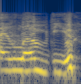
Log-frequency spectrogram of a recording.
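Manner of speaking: laughing through the words; giggling it out. Real, not acted. Repeating the text, laughing.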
